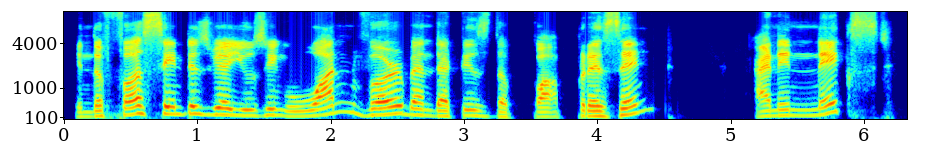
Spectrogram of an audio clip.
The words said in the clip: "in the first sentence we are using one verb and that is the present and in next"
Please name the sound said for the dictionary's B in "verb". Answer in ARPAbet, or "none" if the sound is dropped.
B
